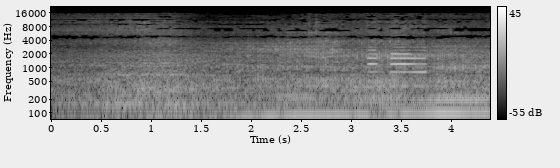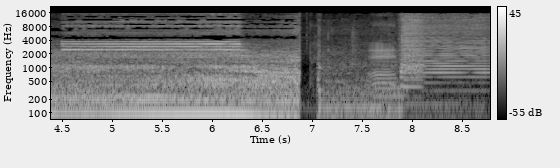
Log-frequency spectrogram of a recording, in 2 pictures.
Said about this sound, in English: And they have headed out to The Hague. We got a video of all these tractors going straight to the belly of the beast.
